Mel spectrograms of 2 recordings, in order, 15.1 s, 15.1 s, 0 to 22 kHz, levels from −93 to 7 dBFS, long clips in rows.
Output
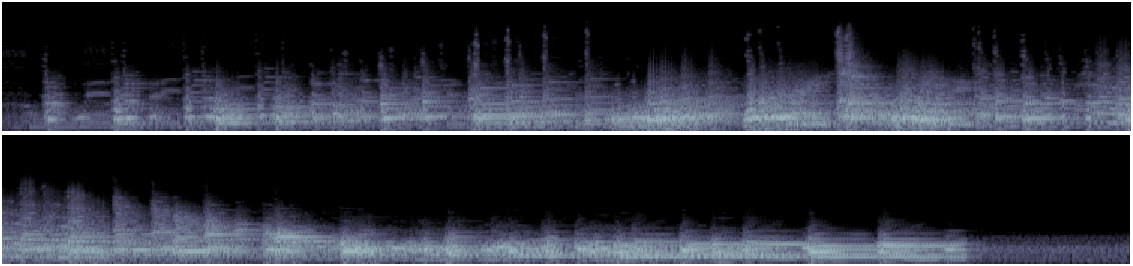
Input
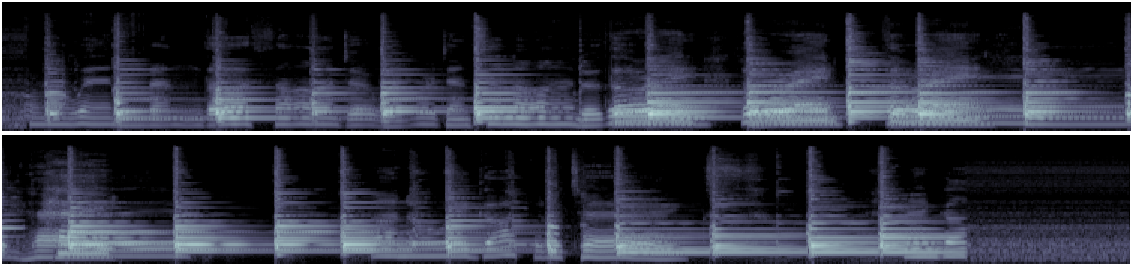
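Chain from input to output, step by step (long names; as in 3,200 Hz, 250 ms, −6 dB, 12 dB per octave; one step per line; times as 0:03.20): phase-vocoder pitch shift without resampling −8.5 semitones
gate on every frequency bin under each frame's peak −30 dB strong
dynamic equaliser 400 Hz, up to −4 dB, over −37 dBFS, Q 1.5
tube saturation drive 27 dB, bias 0.55
delay with pitch and tempo change per echo 556 ms, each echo +2 semitones, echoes 3
on a send at −20 dB: convolution reverb RT60 0.60 s, pre-delay 47 ms
on the sum: low-pass filter sweep 9,900 Hz → 450 Hz, 0:07.21–0:10.03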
